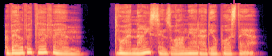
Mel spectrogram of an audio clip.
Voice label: croatian voice continuity radio

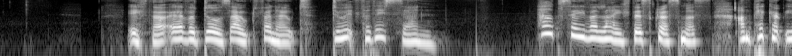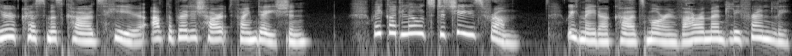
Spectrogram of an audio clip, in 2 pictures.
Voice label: accents

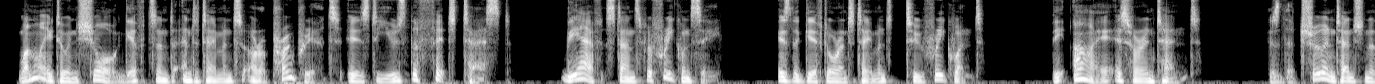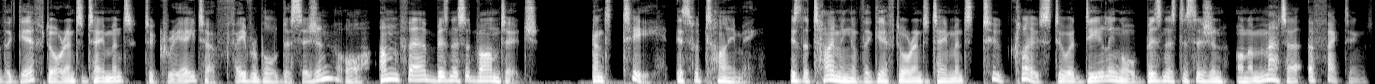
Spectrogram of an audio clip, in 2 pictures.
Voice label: e-learning fit test

